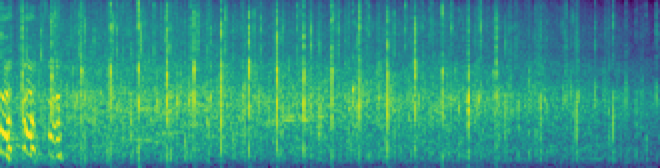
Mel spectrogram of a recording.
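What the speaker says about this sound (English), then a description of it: "yes, you can clap" Graduates clap at a business school spring convocation ceremony, steady dense applause from a large crowd indoors, continuous crackle of many hands throughout.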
